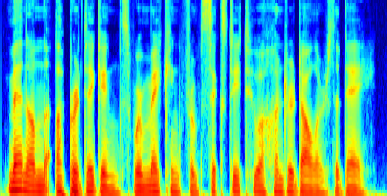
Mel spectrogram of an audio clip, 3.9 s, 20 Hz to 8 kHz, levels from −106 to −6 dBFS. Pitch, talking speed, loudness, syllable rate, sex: 95 Hz, 230 wpm, -21 LUFS, 6.0 syllables/s, male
